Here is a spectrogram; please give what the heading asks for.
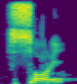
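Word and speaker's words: sorry: যেমন আমরা বলি সরি, এস ও আর আর ওয়াই, সরি, সরি, সরি, ঠিক আছে। তো আমার কি একটা আর এর উচ্চারণ হচ্ছে।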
